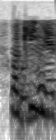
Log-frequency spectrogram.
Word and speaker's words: Joaquina: And Joaquina, am I going to say her name right, Julia? Joaquina, that's right.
